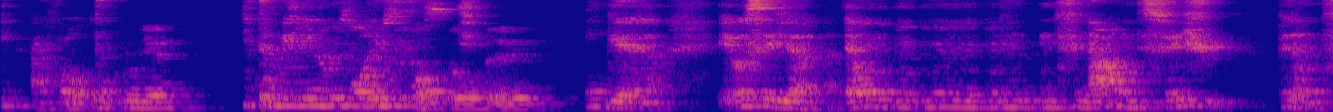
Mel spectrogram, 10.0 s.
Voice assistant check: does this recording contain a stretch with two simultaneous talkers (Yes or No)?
Yes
